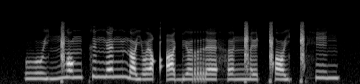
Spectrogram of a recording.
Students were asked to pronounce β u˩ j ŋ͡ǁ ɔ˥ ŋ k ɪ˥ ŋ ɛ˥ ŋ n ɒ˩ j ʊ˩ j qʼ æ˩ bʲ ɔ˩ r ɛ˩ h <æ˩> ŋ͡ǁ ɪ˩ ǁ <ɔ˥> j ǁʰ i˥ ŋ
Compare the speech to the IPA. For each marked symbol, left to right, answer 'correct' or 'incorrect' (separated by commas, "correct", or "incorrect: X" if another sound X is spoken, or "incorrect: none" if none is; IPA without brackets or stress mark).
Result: incorrect: ə˩, incorrect: ɔ˩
